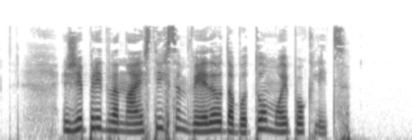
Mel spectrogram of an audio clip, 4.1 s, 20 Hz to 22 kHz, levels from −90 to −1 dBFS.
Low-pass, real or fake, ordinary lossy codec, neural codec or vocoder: 19.8 kHz; fake; MP3, 48 kbps; vocoder, 48 kHz, 128 mel bands, Vocos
